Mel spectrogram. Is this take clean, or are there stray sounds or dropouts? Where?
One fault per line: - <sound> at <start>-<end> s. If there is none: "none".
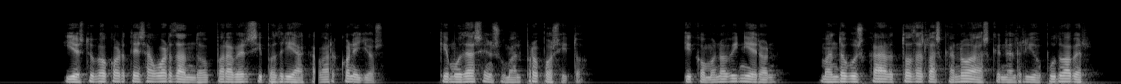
- dropout at 3.1-3.2 s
